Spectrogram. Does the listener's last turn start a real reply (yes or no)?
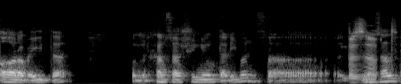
no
